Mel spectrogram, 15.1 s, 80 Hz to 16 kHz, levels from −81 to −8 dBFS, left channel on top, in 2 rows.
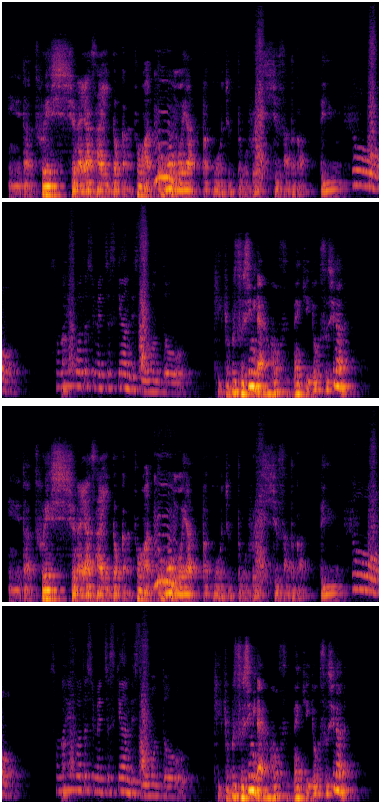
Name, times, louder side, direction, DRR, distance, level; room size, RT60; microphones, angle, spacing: voice 1, 0.1-6.1 6.4-7.0 8.7-8.8 11.8-14.4, equal, 10° right, -2 dB, 0.3 m, -30 dB
voice 2, 3.0-3.6 7.0-7.7 8.6-11.2, left 1 dB, 60° right, -1 dB, 0.9 m, -38 dB
sound 1, 4.9-5.3 7.3-7.6 8.8-9.3 10.3-10.6 12.0-12.2, left 3 dB, 70° left, 0.5 m, -40 dB
2.7 x 2.4 x 2.4 m, 0.62 s
head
